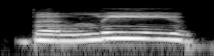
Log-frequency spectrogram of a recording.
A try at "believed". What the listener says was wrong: Con D, no con T. Believed.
